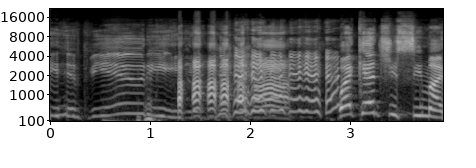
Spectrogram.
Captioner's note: everyone laughs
